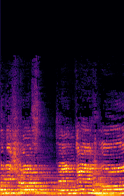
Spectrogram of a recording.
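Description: A man sings a musical-theatre song live into a handheld microphone over instrumental accompaniment, with a short break between phrases about a second in.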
